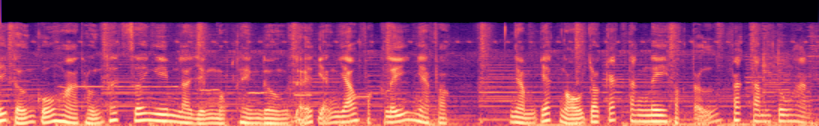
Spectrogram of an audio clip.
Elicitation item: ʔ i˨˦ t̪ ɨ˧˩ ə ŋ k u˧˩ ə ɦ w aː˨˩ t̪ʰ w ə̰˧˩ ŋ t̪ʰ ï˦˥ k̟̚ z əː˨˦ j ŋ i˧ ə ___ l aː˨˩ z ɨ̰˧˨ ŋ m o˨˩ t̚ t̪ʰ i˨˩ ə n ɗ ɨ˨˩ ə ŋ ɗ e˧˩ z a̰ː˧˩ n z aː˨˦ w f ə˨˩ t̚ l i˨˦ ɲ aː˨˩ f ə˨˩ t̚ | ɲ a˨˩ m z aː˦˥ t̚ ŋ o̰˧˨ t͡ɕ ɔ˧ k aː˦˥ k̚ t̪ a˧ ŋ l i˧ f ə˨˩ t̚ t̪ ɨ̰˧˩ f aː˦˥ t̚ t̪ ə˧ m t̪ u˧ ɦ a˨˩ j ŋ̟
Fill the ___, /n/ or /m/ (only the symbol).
m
